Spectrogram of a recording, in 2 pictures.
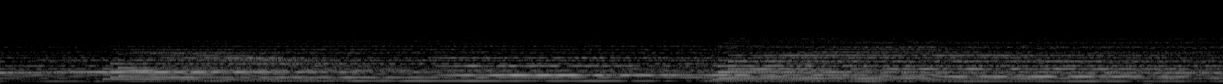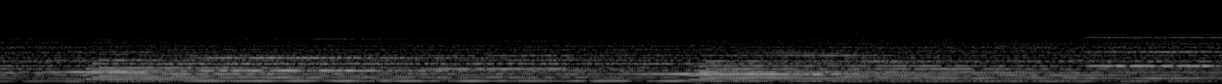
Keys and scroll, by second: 0.0 z, 1.3-5.0 typing, 12.5-13.3 typing, 17.2-18.0 typing, 19.5-22.7 typing.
